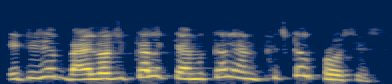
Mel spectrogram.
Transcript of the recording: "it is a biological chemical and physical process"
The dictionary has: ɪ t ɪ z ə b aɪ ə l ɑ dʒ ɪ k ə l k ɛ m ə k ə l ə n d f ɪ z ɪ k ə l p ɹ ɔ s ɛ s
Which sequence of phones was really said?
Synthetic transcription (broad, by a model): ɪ t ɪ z ə b aɪ ə l ɑ dʒ ɪ k ə l k ɛ m ə k ə l ə n d p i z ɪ k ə l p ɹ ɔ s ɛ s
